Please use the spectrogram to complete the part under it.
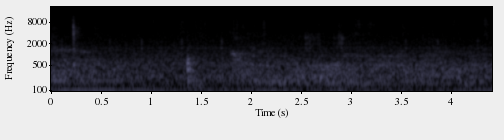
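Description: A brush dabs softly against paper.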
